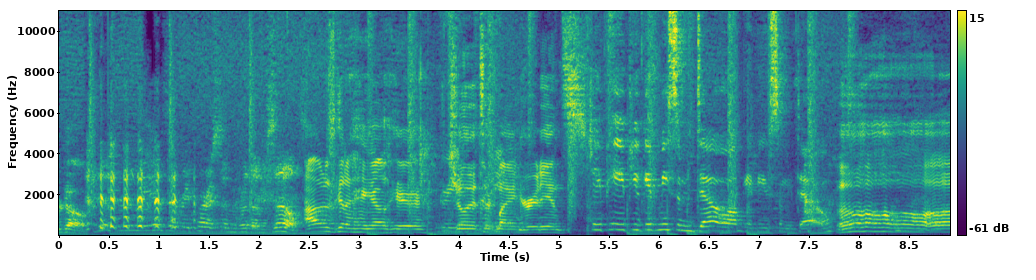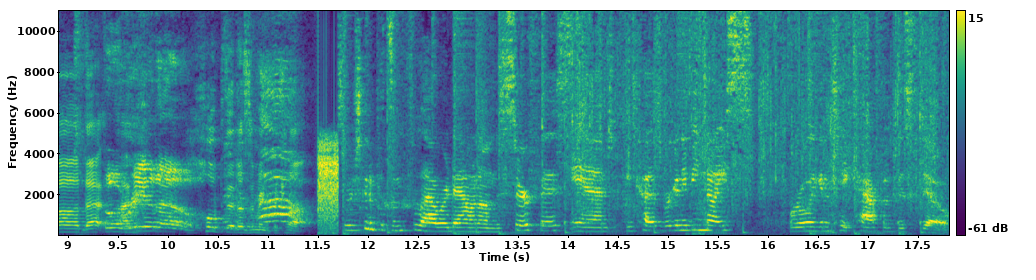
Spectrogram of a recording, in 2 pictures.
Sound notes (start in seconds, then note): 0.1 laughs; 7.7 sarcastic laughing/groaning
